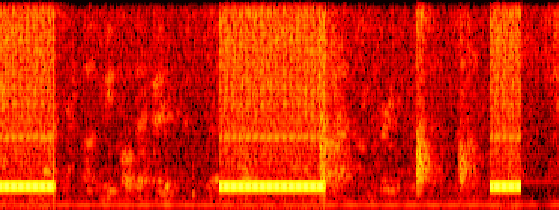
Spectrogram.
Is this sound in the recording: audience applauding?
no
